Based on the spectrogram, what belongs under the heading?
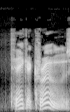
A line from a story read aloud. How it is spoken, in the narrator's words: Yank mumbled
